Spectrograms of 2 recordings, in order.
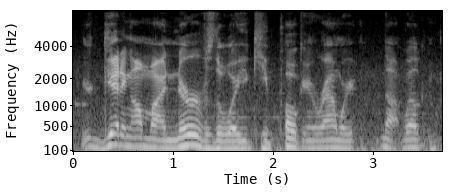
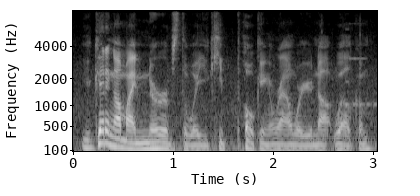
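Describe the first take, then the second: First: It is read in a strained, put-on character voice. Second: It is read in the speaker's ordinary natural voice. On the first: "I cannot do that voice" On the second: "we just do regular reading instead of doing voices"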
